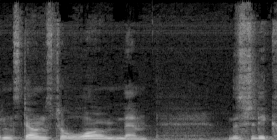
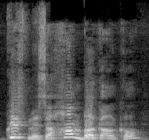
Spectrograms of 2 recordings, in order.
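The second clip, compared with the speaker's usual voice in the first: cheerful nephew; 4 semitones higher, 7 dB louder than usual. A narrator's reading. Nephew voiced teasingly.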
